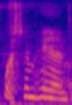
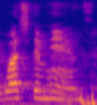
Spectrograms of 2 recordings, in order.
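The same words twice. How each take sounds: First: Said in the usual way. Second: Very slow, stretched words; drawn out slowly. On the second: Shown as a demonstration. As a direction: drag every word out. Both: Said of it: "wash them hands, boy".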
